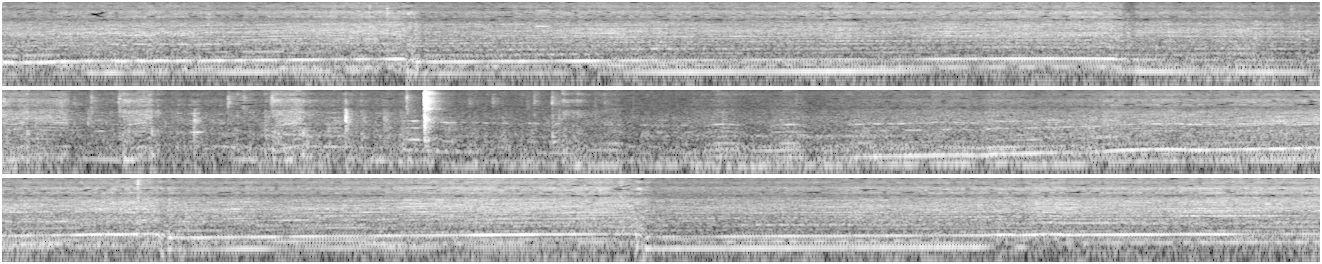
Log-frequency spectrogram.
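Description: A racing car engine roars and shifts up through the gears.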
